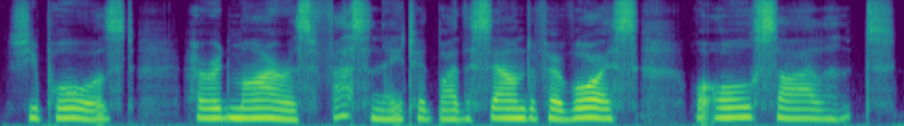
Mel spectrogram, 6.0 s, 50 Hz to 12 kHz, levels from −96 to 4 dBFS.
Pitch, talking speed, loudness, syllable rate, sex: 210 Hz, 140 wpm, -18 LUFS, 4.5 syllables/s, female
